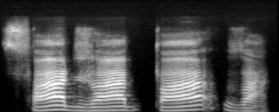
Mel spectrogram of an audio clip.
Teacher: जुबान का वस्त ऊपर के तालु की तरफ उठता है, और जिस वजह से ये हरूफ पुर पड़े जाते हैं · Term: सिफ्त इतबाक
